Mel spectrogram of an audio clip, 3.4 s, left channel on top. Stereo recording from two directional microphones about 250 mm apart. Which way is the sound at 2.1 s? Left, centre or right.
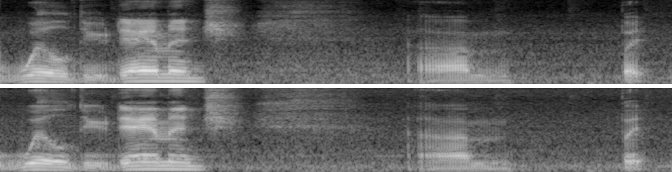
Centre.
